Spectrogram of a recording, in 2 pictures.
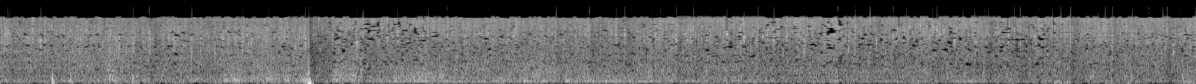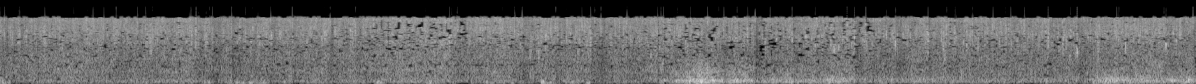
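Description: Heavy downpour of rain, a steady dense hiss. A single sharp click about three seconds in, and low rumbles of thunder twice near the end.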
